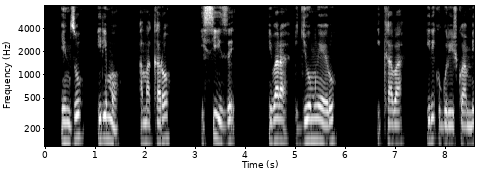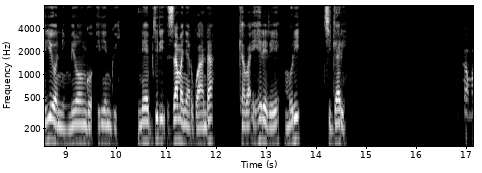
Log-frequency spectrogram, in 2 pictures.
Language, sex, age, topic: Kinyarwanda, male, 18-24, finance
